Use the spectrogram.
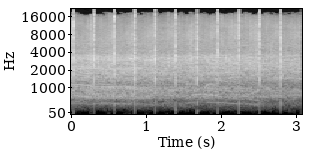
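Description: An audience applauding loudly to give the Lord a big hand, with a thick wash of crowd clapping and a steady, rhythmic beat of sharp claps, about four per second, running throughout without any talking.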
